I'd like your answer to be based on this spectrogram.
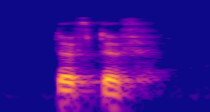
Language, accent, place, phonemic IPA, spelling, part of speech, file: French, France, Lyon, /tœf.tœf/, teuf-teuf, noun, LL-Q150 (fra)-teuf-teuf.wav
- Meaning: clunker, banger (UK), hoopdie (an old or decrepit car)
